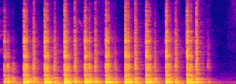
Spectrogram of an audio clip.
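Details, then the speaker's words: Chevelle upper control arm, ball joint freed from the spindle and arm swung by hand: about ten dry, creaky clunks around four a second; worn upper ball joint, replaced along with control arm bushings. "see it's not supposed to make that noise but she's free from the spindle"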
